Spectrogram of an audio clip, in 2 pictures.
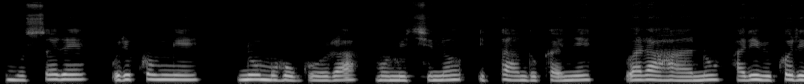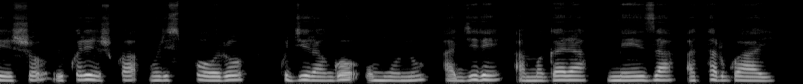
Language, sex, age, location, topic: Kinyarwanda, female, 18-24, Kigali, health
